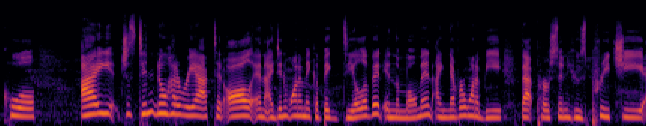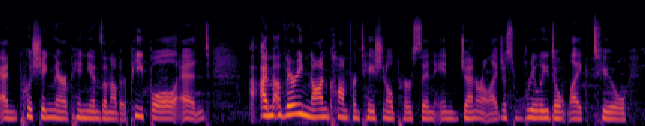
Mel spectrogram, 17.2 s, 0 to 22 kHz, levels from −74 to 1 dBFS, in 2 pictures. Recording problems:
murmuring crowd; faint; throughout; 30 dB below the speech

